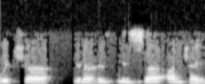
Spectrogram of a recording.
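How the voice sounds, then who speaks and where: This man has a fairly high-pitched voice. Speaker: physicist. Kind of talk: public dialogue. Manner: fast.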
